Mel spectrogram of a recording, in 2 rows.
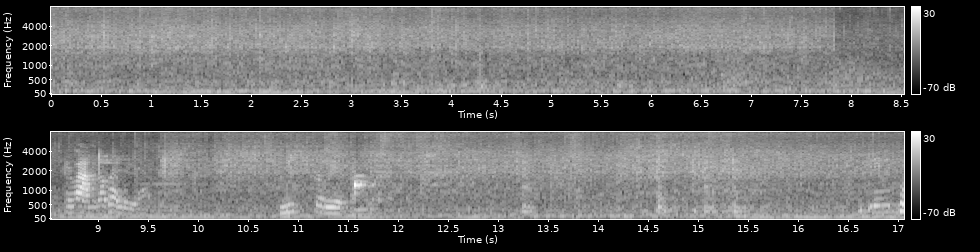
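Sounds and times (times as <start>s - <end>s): paste sizzling in oil: 9.0s - 17.0s.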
